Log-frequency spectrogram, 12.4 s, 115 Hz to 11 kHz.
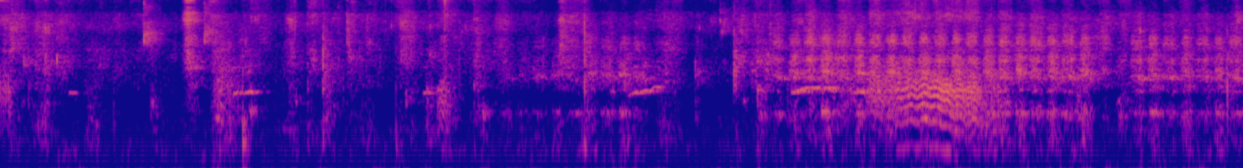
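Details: Seven Labrador Retriever puppies born May 24, 2021, with their mother Belle on a live camera on June 4: scattered rustles and short squeaks, then a rising run of wavering, high-pitched whimpers and whines, with breathing sounds underneath.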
